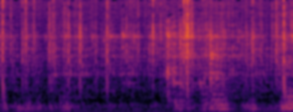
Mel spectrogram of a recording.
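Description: Irregular clicking and crackling from a brushless front-load washing machine motor turned slowly by hand as a generator, its magnets grinding, while its rectified DC output sparks on and off across two copper wire ends.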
